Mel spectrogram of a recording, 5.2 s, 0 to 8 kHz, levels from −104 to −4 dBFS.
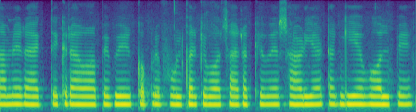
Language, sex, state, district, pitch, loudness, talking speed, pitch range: Hindi, female, Bihar, Patna, 215 Hz, -14 LUFS, 240 wpm, 215-220 Hz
